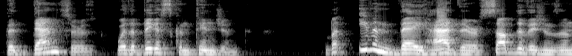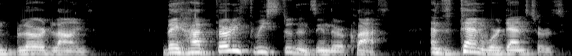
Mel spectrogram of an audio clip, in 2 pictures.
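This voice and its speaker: A woman with a notably low voice reads a chapter of a serial story aloud. She narrates steadily and raises her pitch when characters speak. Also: expressive, unhurried. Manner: reads dialogue with lifted pitch, narration lower and softer. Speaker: audiobook narrator. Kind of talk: audiobook reading of a web serial.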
